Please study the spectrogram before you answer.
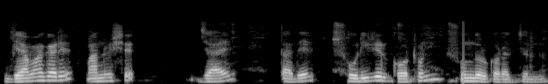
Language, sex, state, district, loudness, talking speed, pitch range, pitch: Bengali, male, West Bengal, North 24 Parganas, -19 LUFS, 100 wpm, 135-180 Hz, 150 Hz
